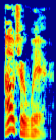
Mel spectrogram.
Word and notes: outerwear: British English

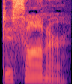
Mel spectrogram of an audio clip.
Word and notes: dishonour: American English

